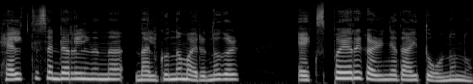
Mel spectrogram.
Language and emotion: Malayalam, fearful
